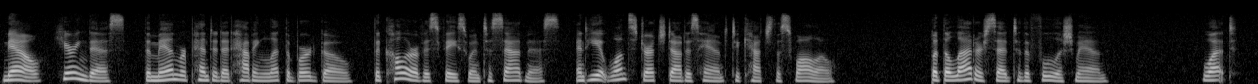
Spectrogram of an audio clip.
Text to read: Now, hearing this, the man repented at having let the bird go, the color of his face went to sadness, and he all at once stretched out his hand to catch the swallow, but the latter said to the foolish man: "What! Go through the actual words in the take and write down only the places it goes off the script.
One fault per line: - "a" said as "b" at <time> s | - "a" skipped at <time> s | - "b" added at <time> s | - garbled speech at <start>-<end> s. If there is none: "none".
- "all" skipped at 6.0 s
